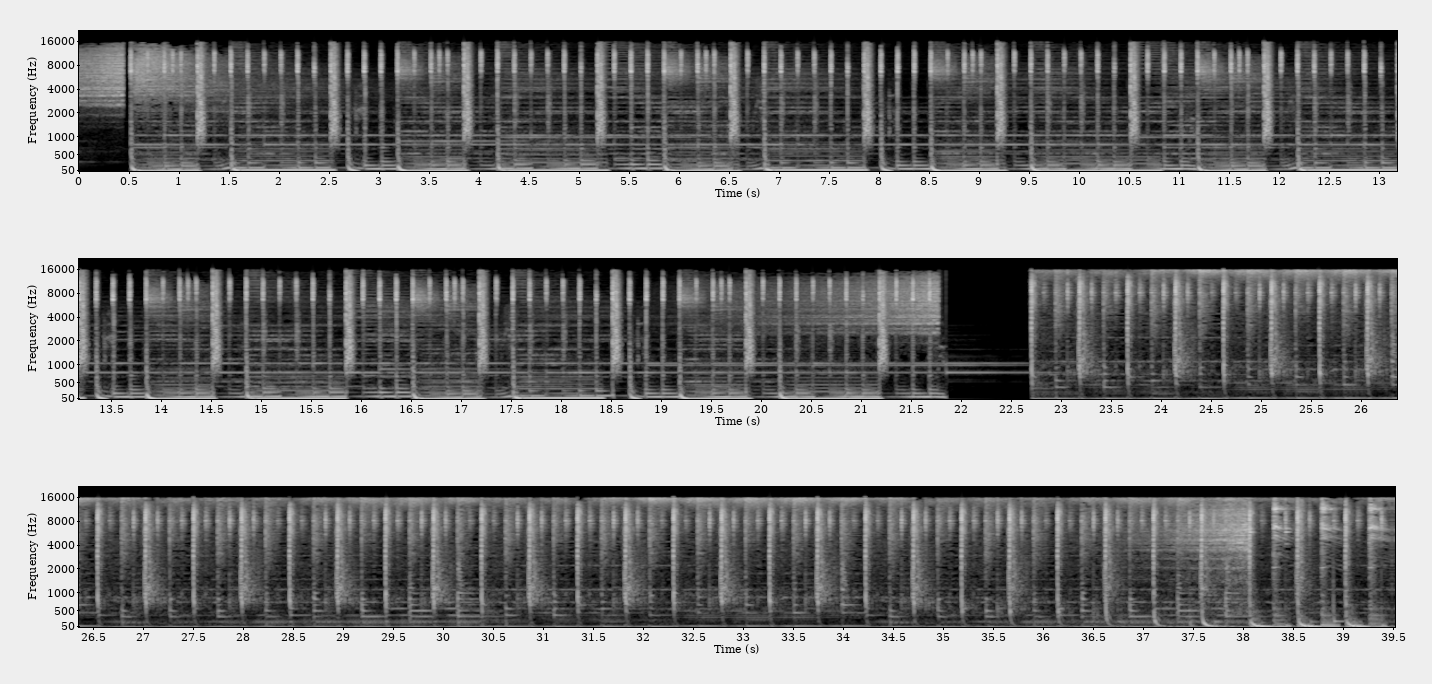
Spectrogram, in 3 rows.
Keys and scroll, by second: 3.5 Escape, 10.5 Escape, 17.8 Escape.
